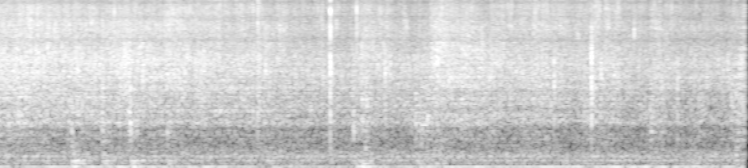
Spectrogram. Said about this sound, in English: once we cook it in butter, we just put it on a medium heat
